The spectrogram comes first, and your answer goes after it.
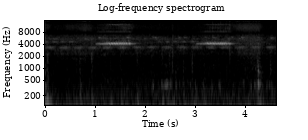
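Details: Bell crickets singing outside a screened window beside an entrance while a cat listens indoors: two high, ringing, bell-like trills about two seconds apart, each lasting roughly half a second, over a quiet room with a faint soft knock near the end.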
